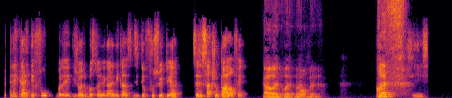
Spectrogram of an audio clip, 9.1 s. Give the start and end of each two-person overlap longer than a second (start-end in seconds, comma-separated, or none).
none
